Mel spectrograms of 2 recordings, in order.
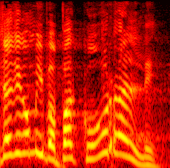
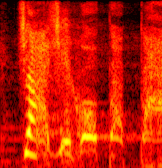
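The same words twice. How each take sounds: First: Put-on high, loud alarmed kid's cry; children yelling a warning to flee; scared kids warning. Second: Big, high, slow joyful announcement; happy dad shout. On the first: Kids warning siblings as angry dad arrives, alarmed cry. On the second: Retold or imitated. Father cheerfully announcing himself to his kids, joyful shout. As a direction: call out like a beaming father coming home.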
